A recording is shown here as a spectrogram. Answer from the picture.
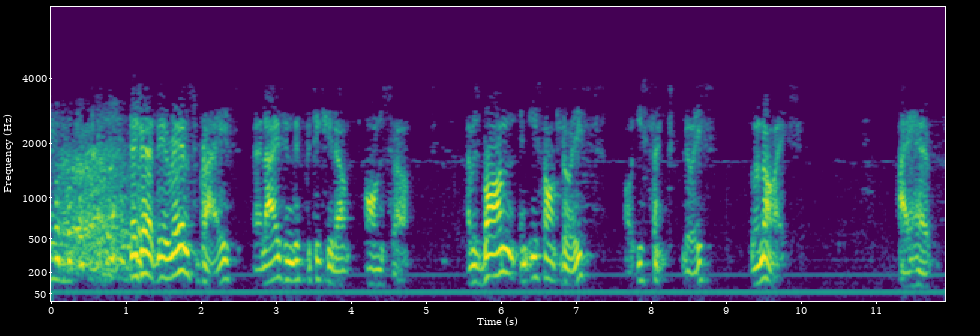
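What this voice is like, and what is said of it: British accent. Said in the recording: “an African prince with a British accent”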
